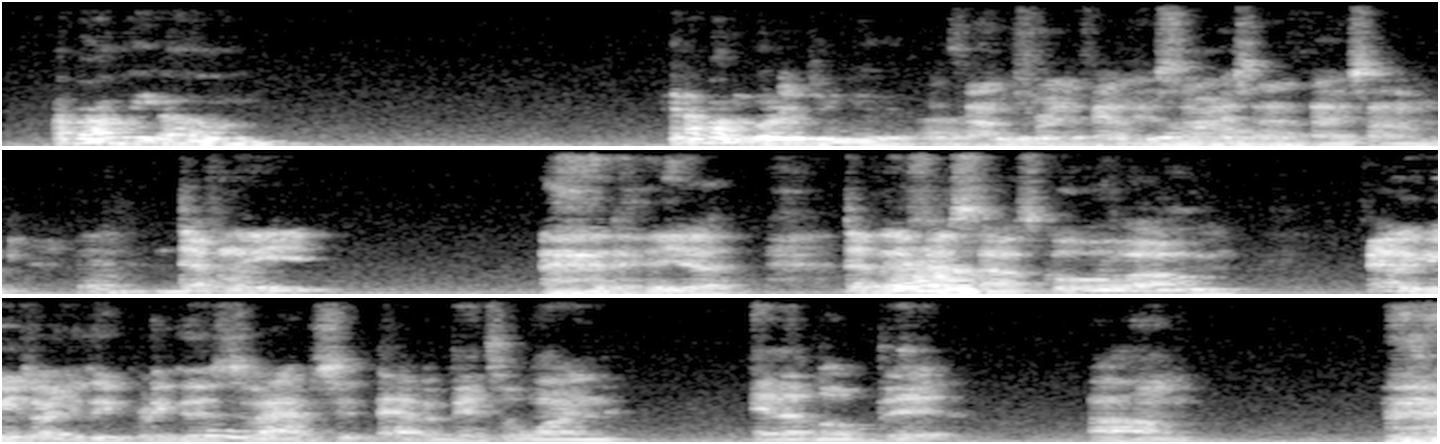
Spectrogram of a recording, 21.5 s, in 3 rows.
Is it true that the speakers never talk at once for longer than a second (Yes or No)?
No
